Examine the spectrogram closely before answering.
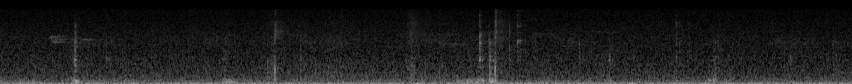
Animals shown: forest ambience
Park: Hubbard Brook Experimental Forest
